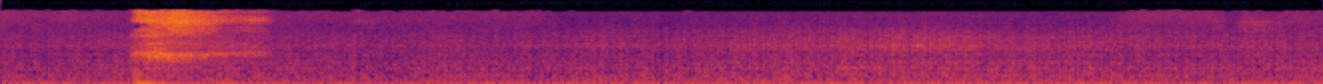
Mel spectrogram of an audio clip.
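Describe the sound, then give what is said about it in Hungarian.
Steady low engine rumble of a BMW car driving, constant and even throughout, with one brief louder noise near the start and no talk. “Jó kis kocsi ez a BMW. Megjárja.”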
